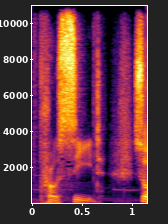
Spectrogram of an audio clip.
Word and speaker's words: proceeds: proceeded to get onto the bus。没听到，然后呢，他就接下来呢上了公车。所以 proceed 这个字就是进行了，接下来了。所以他就进行上公车的动作，proceed。So proceed to do something 就是开始做那件事情。多补一个字哈，我们如果把这个 proceed 变成加了一个 s 的话，它的发音我们有讲过，也是我观众有提醒过一件事情啊，分享过一件事情，就是如果说一个词有动词、名词的词性的时候，通常动词的重音在后面。所以我刚念 proceed 的确重音在后面。而名词重音在前面，所以这里加了 s 变成名词的时候，它的确发音就变成了 proceeds。这个 proceeds 就是我们讲说做一个事情，然后它的那个余额啊。那我们常讲这个余额会捐给慈善机构，所以你会听到人家在那种例如说什么筹款晚会上啊，他会讲到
